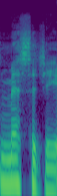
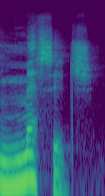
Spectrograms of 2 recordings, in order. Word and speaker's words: message: pronunciation of message message the final e or message is silent so you said message e its message message and the a sound is pronounced a message message thank you for your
